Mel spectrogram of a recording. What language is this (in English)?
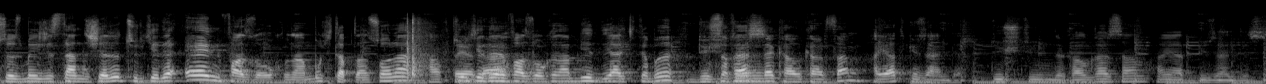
Turkish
